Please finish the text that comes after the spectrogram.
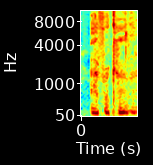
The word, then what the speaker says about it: Afrixana: And am I gonna say it right for me? Africana? Africana. Okay, because I didn't say Massachusetts wrong.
